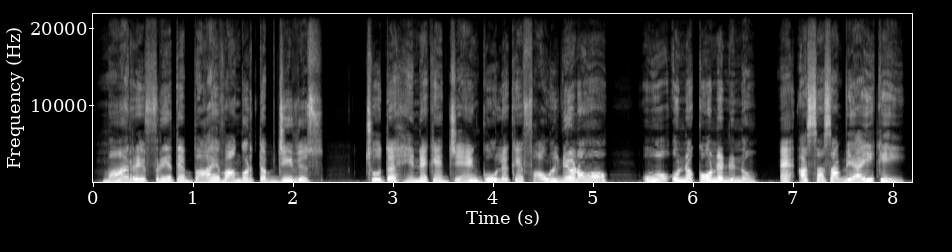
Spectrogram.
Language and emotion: Sindhi, angry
